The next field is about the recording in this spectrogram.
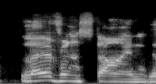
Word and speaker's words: Löwenstein: Well, it's actually it's Löwenstein. It's the W is pronounced as a V, but um, yes.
